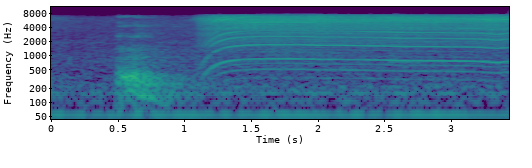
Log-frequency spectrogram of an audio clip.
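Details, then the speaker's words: Low-speed dental drill with cylindrical bur 1092 bevelling the cavosurface angle of a cavity preparation; short thud, then steady high whine as it spins up and runs. "Agora, para fazer o bisel, em baixa rotação, posso usar a mesma broca que eu usei, ou a 245 ou a 1151. Aqui eu vou usar uma broca cilíndrica número 1092."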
